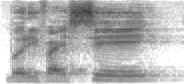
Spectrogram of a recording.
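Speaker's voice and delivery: normal talking voice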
